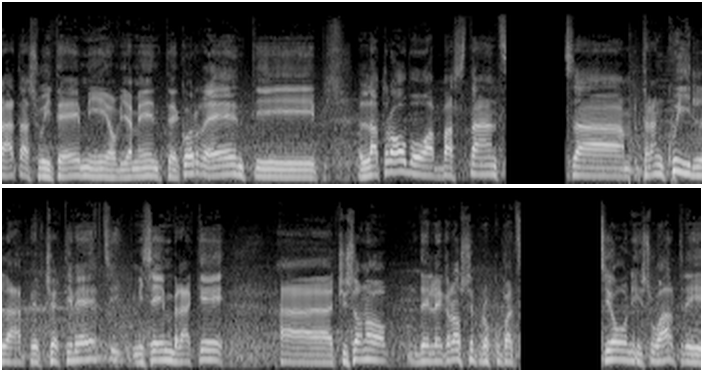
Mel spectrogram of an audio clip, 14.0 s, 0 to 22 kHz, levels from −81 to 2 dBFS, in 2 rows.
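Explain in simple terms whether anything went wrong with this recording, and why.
Two playback stalls occurred, likely because the player ran short of data or was briefly held up, so its output went silent until it recovered. The sound cuts off mid-flow from 5.03 to 5.64 s (0.61 s) and again from 12.17 to 12.99 s (0.81 s).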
